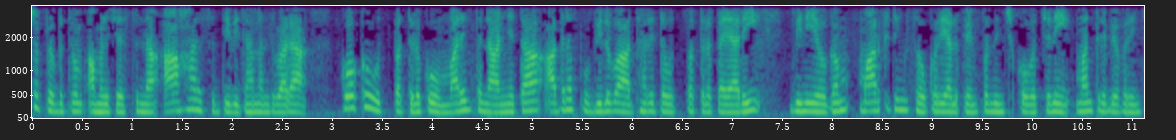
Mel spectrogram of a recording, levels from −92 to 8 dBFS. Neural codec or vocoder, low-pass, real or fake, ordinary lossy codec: none; 3.6 kHz; real; none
